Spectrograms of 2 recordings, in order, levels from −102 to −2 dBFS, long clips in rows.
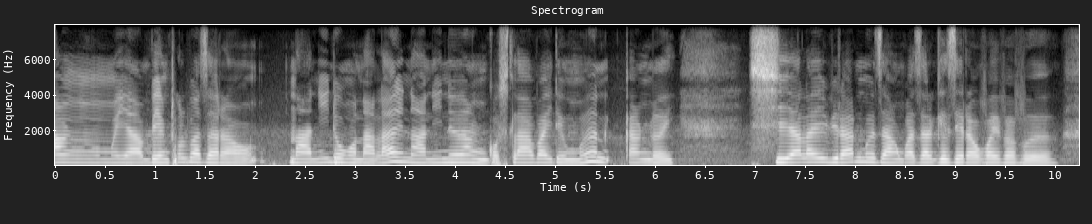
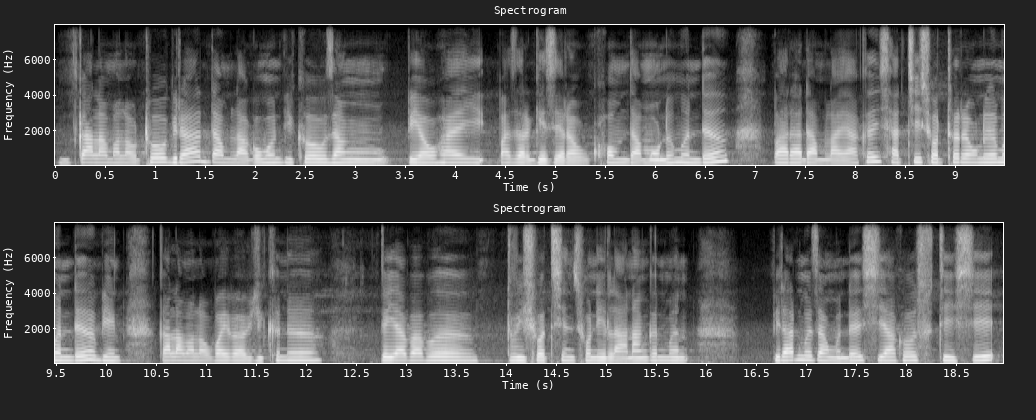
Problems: none marked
